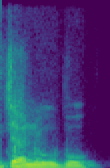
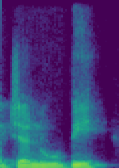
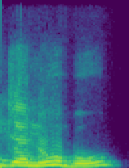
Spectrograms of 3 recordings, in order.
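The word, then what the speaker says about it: جنوب: related thing however um the standard is janubo janubo but in colloquial perhaps in some countries they might change it and say janubi just for perhaps for the sake of it's easier to pronounce okay but if you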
